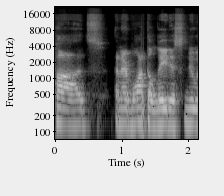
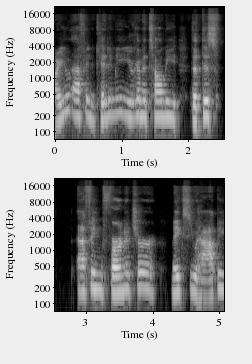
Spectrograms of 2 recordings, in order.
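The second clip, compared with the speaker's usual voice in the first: mock angry outburst, pitched much higher; 5 semitones higher than usual. Speaker retells an argument with him over carpet and furniture; retelling an angry outburst. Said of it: "I lost it".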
